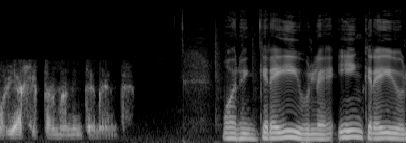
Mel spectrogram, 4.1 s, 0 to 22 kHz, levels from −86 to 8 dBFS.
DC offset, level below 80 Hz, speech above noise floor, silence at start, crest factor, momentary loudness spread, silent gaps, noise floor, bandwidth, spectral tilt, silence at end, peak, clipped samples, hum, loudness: under 0.1%; -56 dBFS; 33 dB; 0 s; 18 dB; 12 LU; none; -58 dBFS; 14.5 kHz; -7 dB/octave; 0 s; -8 dBFS; under 0.1%; none; -25 LUFS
